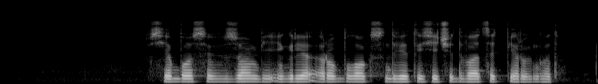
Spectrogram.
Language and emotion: Russian, neutral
